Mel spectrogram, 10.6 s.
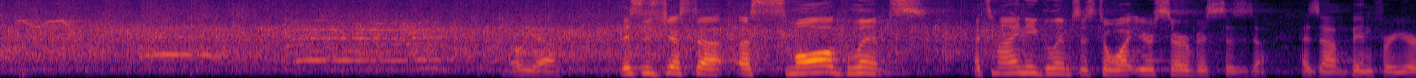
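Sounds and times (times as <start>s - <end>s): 
audience applause: 0.0s - 8.3s
speech: 3.8s - 10.6s.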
